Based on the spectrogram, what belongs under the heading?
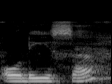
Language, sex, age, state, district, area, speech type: Odia, male, 18-30, Odisha, Sundergarh, urban, spontaneous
